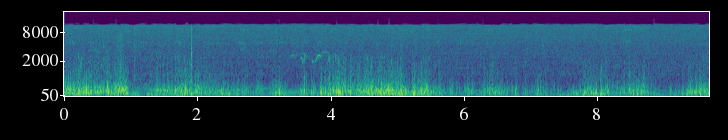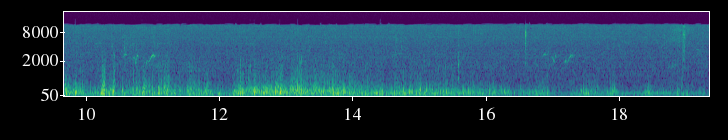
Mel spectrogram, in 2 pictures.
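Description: Wind buffeting the camcorder microphone in gusts that rise and fall every second or two, with a few faint short high chirps over it.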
